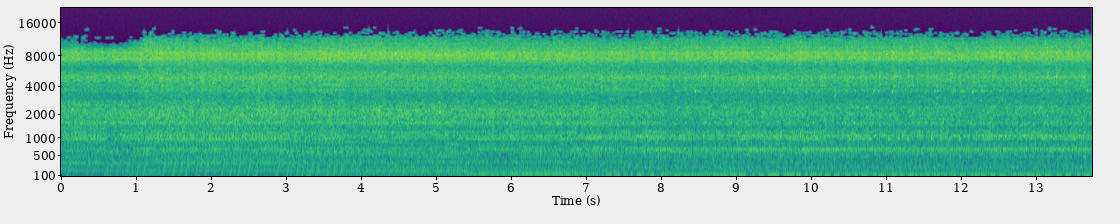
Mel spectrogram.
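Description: A small engine runs loudly and steadily close by, picking up slightly in pitch.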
